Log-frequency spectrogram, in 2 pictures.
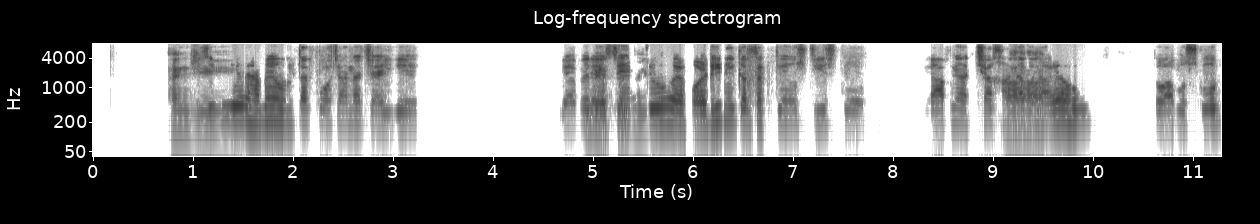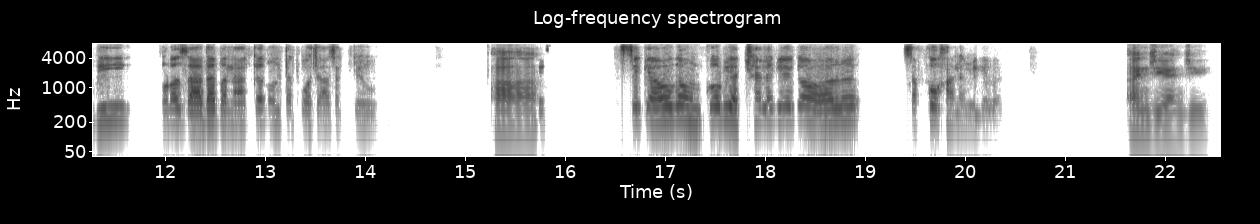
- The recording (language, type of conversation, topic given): Hindi, unstructured, क्या आपको लगता है कि लोग खाने की बर्बादी होने तक ज़रूरत से ज़्यादा खाना बनाते हैं?
- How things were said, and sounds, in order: static; other background noise; in English: "अफोर्ड"; other noise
